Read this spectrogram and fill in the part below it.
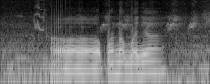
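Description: A lovebird sings a short harmonic song phrase of about a second, split by a brief break, clear and close against quiet room noise.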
